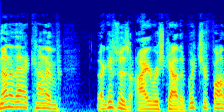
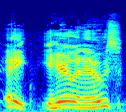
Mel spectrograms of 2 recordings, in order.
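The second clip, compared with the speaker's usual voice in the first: dad's voice; 9 semitones higher, slower than usual. Retold or imitated. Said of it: "He goes".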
